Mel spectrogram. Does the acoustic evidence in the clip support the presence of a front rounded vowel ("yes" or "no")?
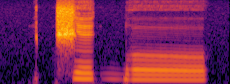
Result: no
